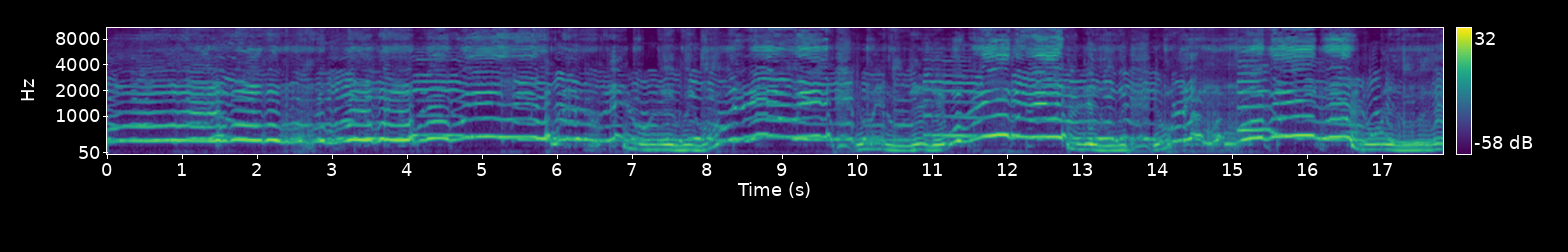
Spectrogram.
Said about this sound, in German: Will der Hund im Ohr es besser wissen? Jault der Wind mit dem Hund? Ist der Hund ganz kleinlaut?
